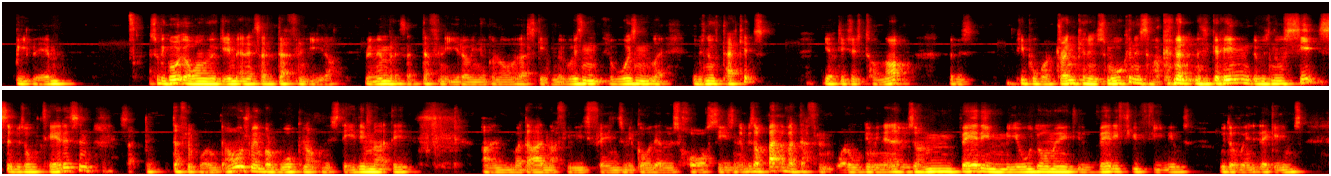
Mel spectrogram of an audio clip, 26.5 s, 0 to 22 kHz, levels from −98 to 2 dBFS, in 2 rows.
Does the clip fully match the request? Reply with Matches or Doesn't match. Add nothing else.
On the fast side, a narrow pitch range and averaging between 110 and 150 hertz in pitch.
Matches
